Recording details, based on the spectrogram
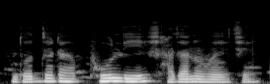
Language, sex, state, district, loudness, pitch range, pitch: Bengali, male, West Bengal, Alipurduar, -13 LUFS, 120-140 Hz, 130 Hz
